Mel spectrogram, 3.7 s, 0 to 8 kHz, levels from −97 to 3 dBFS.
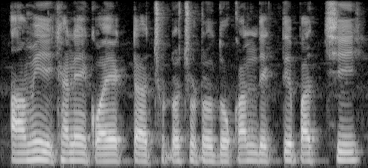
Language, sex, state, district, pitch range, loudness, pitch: Bengali, male, West Bengal, Alipurduar, 130-145 Hz, -15 LUFS, 135 Hz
